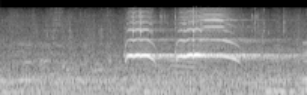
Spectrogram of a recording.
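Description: Referee's whistle blown in two blasts, a short one and then a longer one, about a second in. It is the signal for the NAO robots to start play.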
